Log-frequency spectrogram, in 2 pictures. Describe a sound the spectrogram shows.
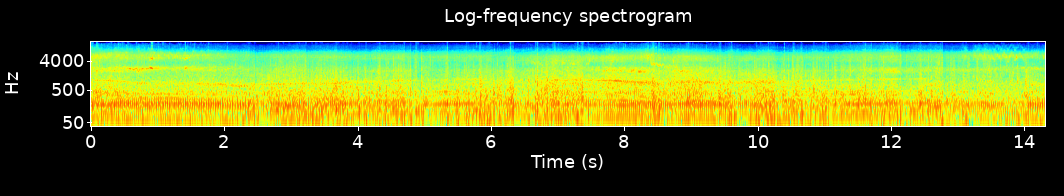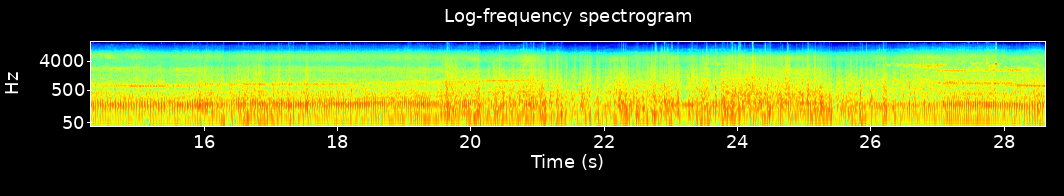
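A go-kart engine whines loudly up close, rising and falling in pitch as it speeds up and slows down.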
